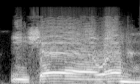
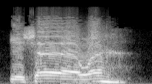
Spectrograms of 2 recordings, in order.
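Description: Both takes have the same delivery.

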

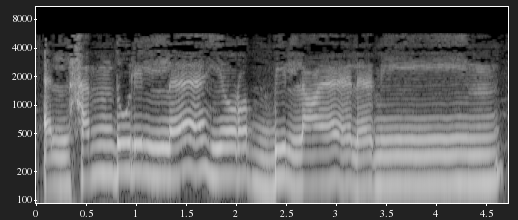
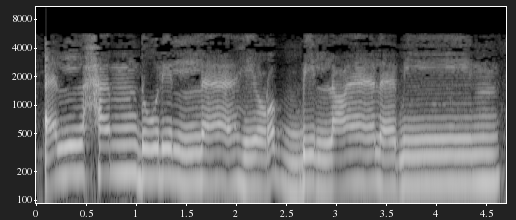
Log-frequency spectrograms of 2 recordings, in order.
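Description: The two takes are said the same way.

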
